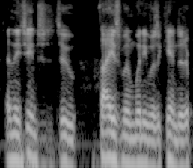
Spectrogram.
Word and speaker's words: Theismann: Doug Williams, Joe Theismann, Charlie Theismann before he went to Notre Dame, and then he tried to win the Heisman. Yeah, and they changed it to Theismann when he was a candidate for the Heisman.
